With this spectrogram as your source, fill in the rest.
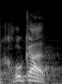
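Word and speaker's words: Chukat: Jucat, diga conmigo, Jucat, o Jucat mejor, Jucat. Se escribe Jucat, pero se pronuncia con J, Jucat.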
